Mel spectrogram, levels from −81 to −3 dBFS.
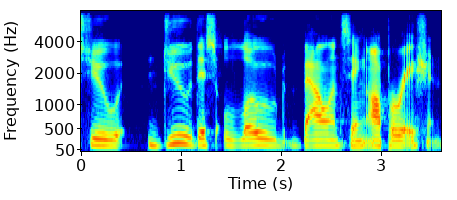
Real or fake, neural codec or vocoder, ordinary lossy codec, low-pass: real; none; Opus, 64 kbps; 7.2 kHz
